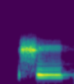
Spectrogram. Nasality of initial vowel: oral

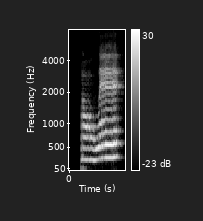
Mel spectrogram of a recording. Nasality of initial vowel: nasal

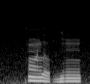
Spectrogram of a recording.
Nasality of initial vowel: nasal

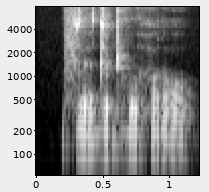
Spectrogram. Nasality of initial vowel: oral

